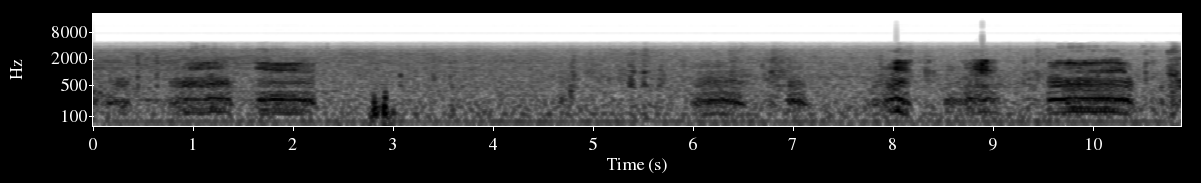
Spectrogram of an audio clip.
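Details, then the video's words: Two puppies play-fighting, attacking and playing: short rough growls and grunts in bursts of about a second, some rising into higher snarling yelps, over a constant low rushing background. "Puppies Fighting Each Other"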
